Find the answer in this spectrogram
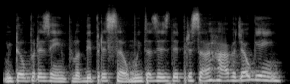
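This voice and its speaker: A woman with a Brazilian Portuguese accent, a psychiatrist appearing as an interview guest, explains ideas in a low, mellow voice at a rapid-fire pace. Her manner is didactic, and she acts out short dialogues drawn from examples.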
